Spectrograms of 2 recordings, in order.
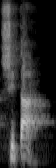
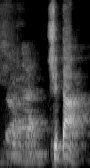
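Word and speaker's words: שיטה: Esa palabra acacia, vamos a definir aiacia, hermano, es una palabra hebrea, ahí se la puse, que se pronuncia shita. ¿Cómo? Shitá.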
